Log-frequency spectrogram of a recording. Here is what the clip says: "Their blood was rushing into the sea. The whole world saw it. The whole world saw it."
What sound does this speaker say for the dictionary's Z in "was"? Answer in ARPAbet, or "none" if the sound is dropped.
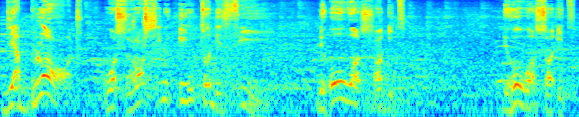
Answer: S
